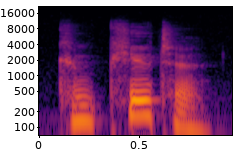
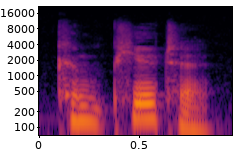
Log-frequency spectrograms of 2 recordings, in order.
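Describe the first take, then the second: Both takes have the same delivery.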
